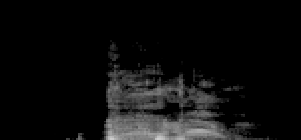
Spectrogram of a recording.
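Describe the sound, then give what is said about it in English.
A person coughs in a short, harsh bout of two rough bursts, preceded by a faint throat sound, then trails off into quiet. “Man, I am coughing up a storm right now”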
